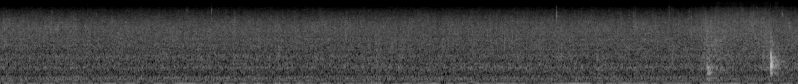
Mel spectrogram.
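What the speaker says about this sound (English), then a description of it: "So now I'm gonna be adding my prawn. I'll mix it together." Prawns frying in a pan for Nigerian party fried rice, a steady close hiss of sizzling oil running throughout, with a few sharp clicks of a spoon stirring near the end.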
